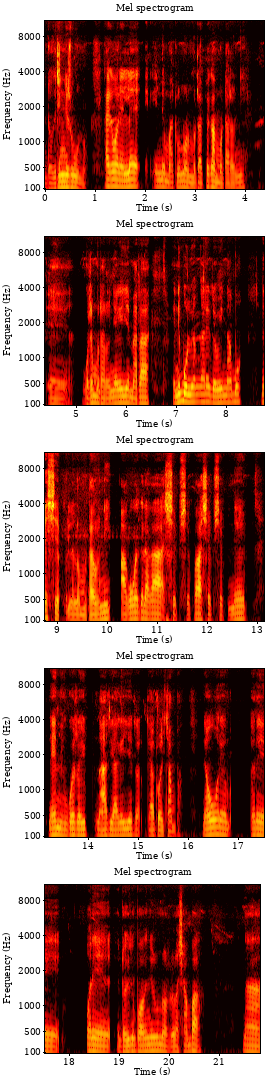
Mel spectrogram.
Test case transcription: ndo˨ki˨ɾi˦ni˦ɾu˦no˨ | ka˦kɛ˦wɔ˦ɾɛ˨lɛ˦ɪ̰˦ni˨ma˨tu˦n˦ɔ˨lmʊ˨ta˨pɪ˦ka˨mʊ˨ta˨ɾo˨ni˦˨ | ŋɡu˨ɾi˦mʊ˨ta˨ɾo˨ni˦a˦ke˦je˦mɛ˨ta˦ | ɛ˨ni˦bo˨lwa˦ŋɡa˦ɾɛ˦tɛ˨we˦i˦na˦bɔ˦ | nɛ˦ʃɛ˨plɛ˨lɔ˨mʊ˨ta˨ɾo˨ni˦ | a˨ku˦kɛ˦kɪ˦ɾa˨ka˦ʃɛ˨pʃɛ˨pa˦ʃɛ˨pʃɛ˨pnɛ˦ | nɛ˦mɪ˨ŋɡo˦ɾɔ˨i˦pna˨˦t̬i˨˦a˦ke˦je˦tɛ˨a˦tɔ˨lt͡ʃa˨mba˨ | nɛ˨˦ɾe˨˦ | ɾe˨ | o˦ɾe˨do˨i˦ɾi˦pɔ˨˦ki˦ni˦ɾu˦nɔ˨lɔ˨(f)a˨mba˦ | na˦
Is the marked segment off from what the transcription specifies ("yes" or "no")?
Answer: yes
